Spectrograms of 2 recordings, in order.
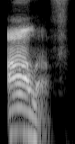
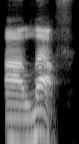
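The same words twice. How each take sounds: First: Aleph accented firmly on the first syllable; AH-leph, light second syllable in aleph; corrected stress. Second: Aleph wrongly accented on the last syllable; a-LEPH, weight on the second syllable of aleph; misplaced stress. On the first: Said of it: "instead of aleph, it's aleph". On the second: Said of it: "instead of aleph". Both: Shown as a demonstration.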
